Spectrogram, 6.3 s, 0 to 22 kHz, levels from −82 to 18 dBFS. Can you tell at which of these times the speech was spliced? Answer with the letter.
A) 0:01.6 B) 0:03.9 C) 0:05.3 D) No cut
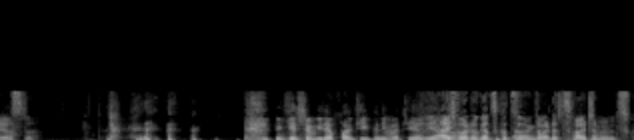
C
